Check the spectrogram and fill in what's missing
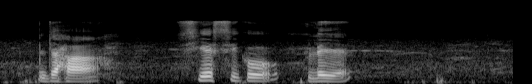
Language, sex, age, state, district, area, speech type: Santali, male, 30-45, West Bengal, Paschim Bardhaman, rural, spontaneous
